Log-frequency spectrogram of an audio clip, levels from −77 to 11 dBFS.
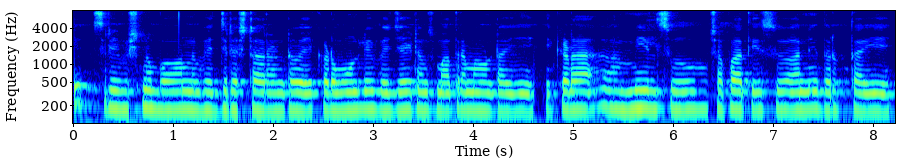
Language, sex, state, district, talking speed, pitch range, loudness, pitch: Telugu, male, Andhra Pradesh, Chittoor, 115 wpm, 170-175 Hz, -34 LUFS, 170 Hz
